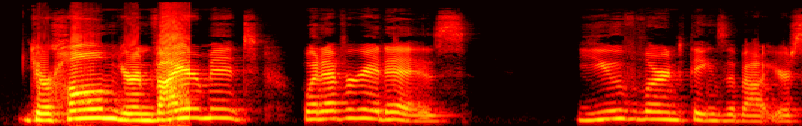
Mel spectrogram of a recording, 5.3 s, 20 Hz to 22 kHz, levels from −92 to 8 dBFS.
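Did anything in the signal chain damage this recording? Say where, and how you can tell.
Yes. From 0.24 to 1.26 s the speech peaks are flattened, with a harsh crackle on the loudest syllables and roughly 7 percent of samples clipped. This is microphone overload, likely at the converter input, driven about 13 dB too hot. Codec distortion would smear rather than square off peaks.

The level then drops in two abrupt steps, about 3 dB at 0.26 s and about 10 dB at 1.26 s, with the background falling along with the speech. This is the microphone volume being stepped down, likely by call processing reacting to the clipping. A compressor or automatic gain control would ride the level smoothly instead of jumping.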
